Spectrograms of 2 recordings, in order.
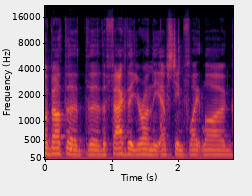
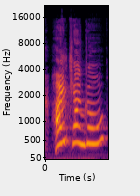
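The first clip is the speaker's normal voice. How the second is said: silly high greeting; 8 dB louder than usual. Pretend.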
